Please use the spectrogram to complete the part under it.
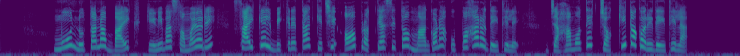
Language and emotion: Odia, surprised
